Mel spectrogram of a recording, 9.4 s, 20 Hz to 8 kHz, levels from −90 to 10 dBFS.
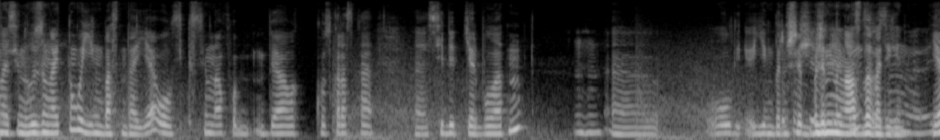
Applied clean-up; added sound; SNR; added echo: none; Explosion; 20 dB; none.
